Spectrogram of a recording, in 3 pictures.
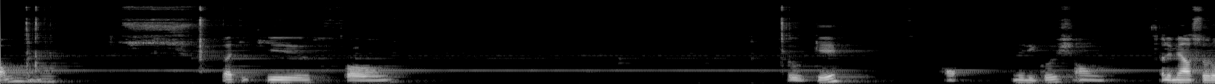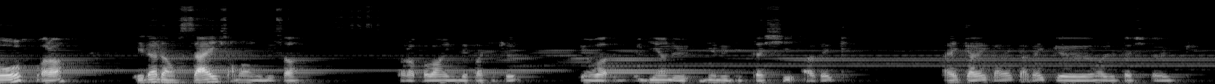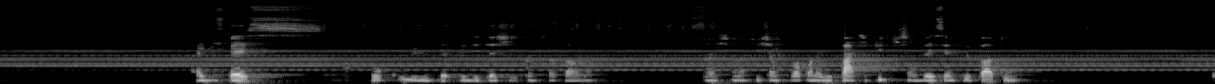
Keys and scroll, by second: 0.5 Return, 8.0 Return.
